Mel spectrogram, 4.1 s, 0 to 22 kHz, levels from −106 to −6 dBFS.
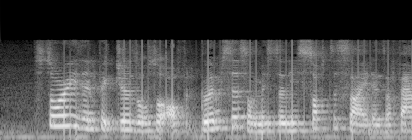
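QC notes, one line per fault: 0.58–4.13 s, block size mismatch (truncated): each block is longer than the next stage reads, so its tail is discarded. Speech runs 1.07 times fast at roughly normal pitch, with a 16.7 Hz buzz fitting 1024-sample blocks. Waveform shows splice jumps every 60 ms; spectrogram shows matching vertical striations.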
